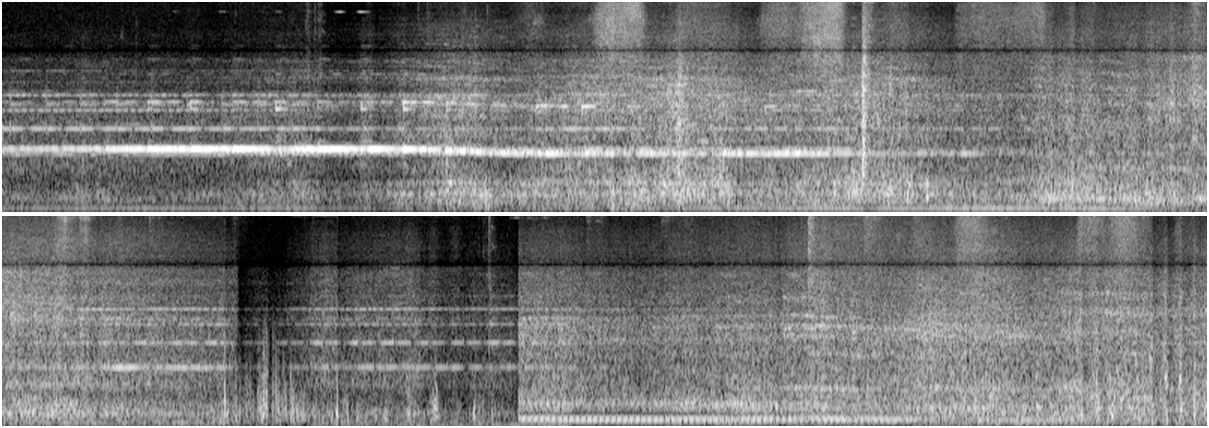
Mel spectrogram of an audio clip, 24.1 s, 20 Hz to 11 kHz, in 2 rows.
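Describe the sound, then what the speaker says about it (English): Utah FrontRunner commuter trains, southbound led by locomotive 105 and northbound led by 3, pass a crossing with a loud sustained rumble, rolling wheel clatter and a steady tonal whine that drops away near the end. "the 9 a.m. FrontRunners, with the southbound one having 105 leading and the northbound one having 3 leading"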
